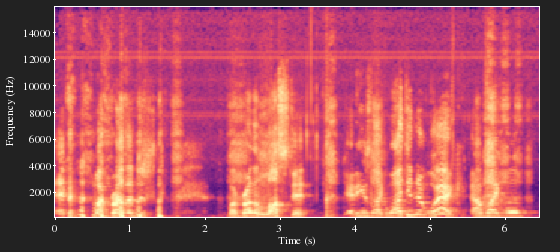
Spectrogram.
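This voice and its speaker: Amid noticeable background noise, a man with an Australian accent projects a raised voice at an extremely high pitch, speaking fairly slowly with lively intonation and long, frequent pauses. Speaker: photographer and educator. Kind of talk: casual interview chat. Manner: animated.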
